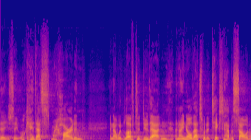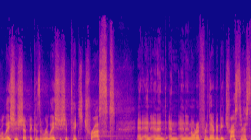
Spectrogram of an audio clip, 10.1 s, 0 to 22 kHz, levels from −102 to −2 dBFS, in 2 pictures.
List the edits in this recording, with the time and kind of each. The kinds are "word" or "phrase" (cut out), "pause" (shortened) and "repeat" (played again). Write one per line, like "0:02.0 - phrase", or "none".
none

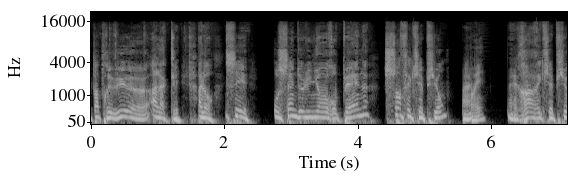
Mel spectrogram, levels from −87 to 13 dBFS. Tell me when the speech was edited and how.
0:02.0 - word

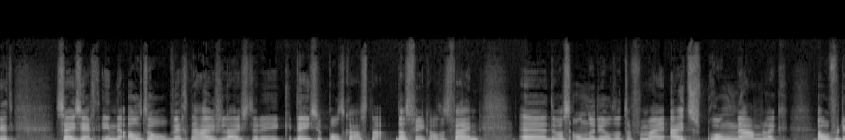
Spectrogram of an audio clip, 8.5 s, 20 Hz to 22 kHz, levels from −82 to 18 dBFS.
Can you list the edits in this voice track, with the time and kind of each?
0:02.9 - word
0:05.7 - word

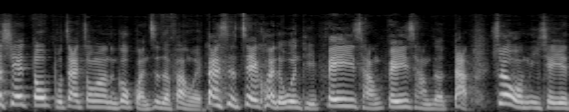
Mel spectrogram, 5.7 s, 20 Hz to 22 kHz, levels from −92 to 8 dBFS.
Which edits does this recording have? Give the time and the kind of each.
0:02.1 - word

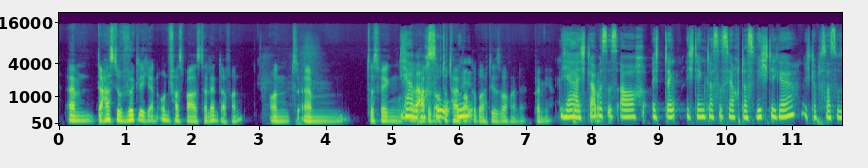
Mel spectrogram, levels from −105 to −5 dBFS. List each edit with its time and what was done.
none

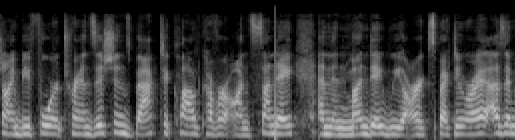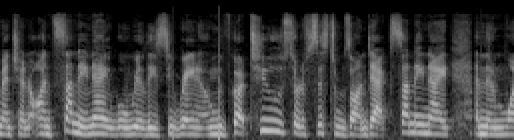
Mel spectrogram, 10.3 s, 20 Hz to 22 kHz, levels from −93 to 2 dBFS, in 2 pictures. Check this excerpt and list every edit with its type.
none

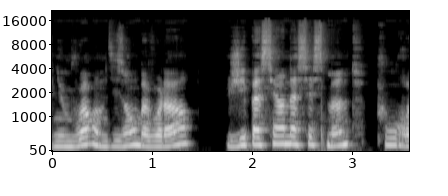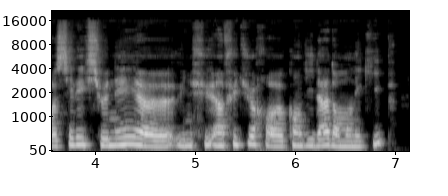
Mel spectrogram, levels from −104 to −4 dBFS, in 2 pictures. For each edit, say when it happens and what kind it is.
none

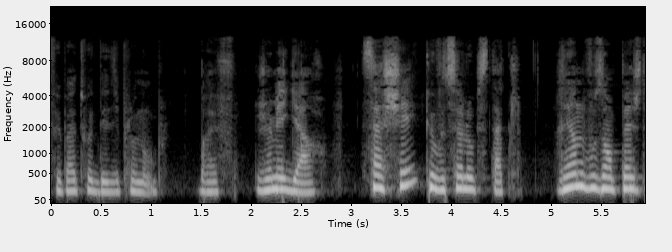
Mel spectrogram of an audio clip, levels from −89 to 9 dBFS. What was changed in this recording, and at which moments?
0:03.9 - phrase

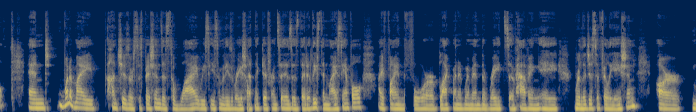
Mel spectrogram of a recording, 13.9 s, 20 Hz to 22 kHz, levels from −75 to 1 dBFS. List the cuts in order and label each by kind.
0:04.9 - word
0:08.1 - word

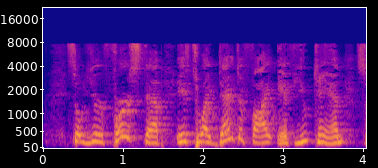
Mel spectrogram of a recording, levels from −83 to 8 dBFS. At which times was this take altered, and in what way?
none

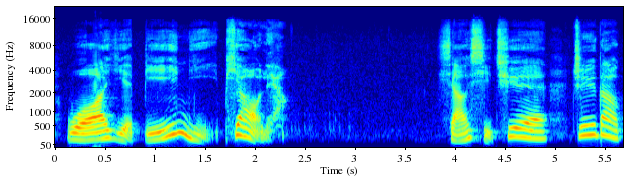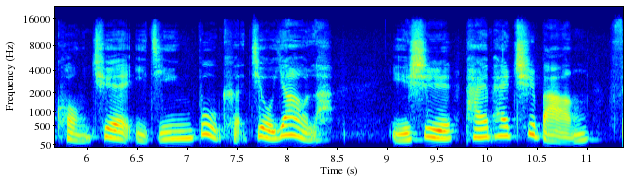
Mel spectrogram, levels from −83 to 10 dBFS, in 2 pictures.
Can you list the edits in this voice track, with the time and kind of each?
0:09.7 - pause

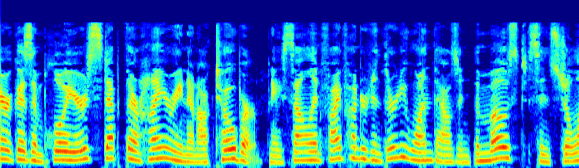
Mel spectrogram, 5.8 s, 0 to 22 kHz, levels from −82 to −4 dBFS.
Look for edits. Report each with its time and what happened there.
0:01.2 - word
0:02.7 - word
0:04.7 - word

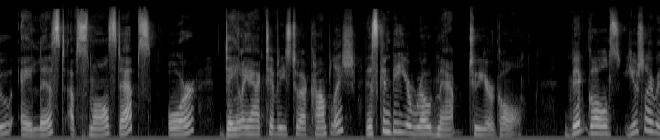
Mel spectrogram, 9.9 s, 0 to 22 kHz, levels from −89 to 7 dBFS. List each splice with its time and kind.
0:05.4 - pause

